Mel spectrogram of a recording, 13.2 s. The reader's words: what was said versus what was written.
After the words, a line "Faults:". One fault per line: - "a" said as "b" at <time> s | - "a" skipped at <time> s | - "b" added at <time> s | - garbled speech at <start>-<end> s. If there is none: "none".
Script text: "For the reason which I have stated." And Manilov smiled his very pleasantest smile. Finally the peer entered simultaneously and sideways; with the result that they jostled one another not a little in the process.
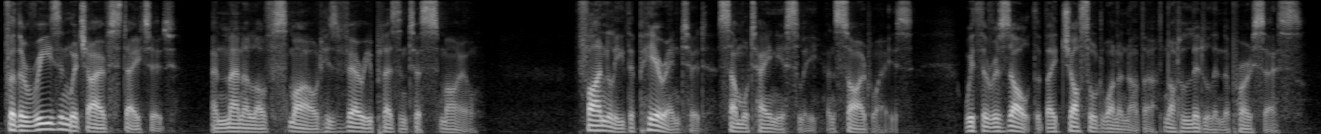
"For the reason which I have stated." And Manilov smiled his very pleasantest smile. Finally the peer entered simultaneously and sideways; with the result that they jostled one another not a little in the process.
Faults:
none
